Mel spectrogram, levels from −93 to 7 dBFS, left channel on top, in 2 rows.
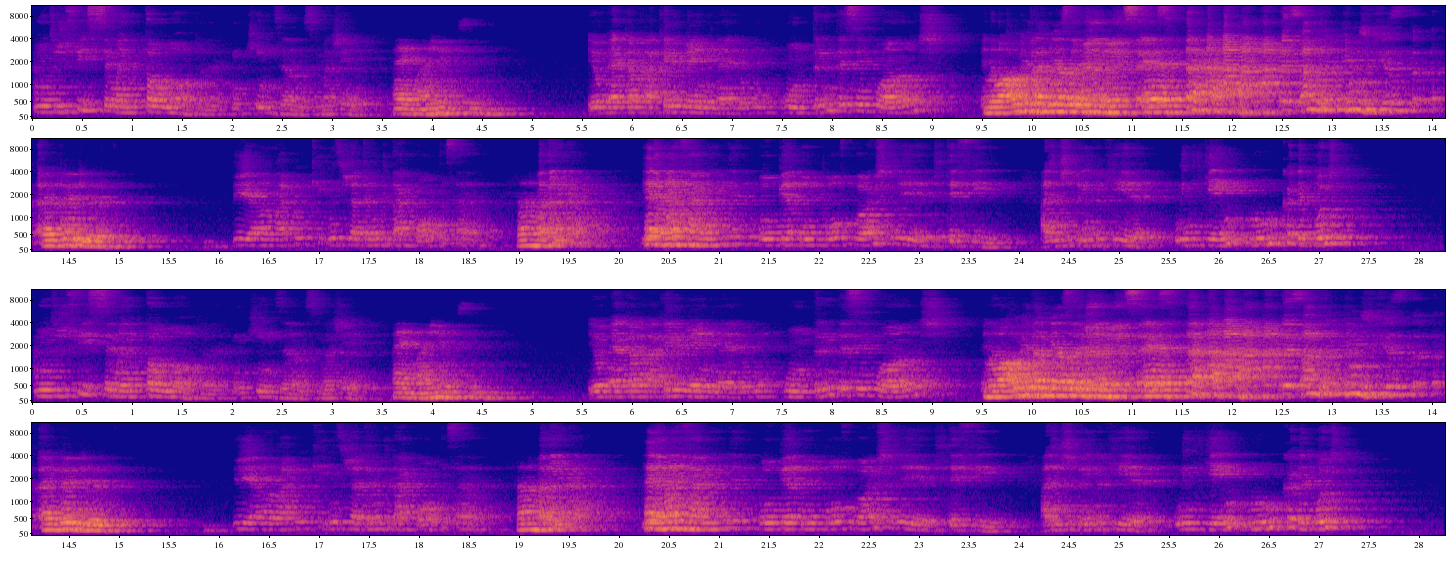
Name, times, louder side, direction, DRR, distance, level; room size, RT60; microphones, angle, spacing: voice 1, 0.0-3.3 5.6-9.1 9.5-11.3 11.5-14.5 16.1-18.6 19.2-19.7 20.2-23.8 24.2-25.3 25.6-27.2, equal, 45° left, -5 dB, 0.6 m, -36 dB
voice 2, 3.6-4.5 9.5-10.8 11.1-11.4 11.8-11.9 12.7-13.7 14.2-14.9 19.0-19.4 20.2-20.8, equal, 35° right, -7 dB, 0.7 m, -27 dB
3.3 x 2.2 x 2.9 m, 1.5 s
head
